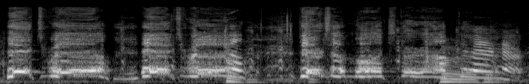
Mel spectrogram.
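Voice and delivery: high, loud, sobbing half-laughing cry; terrified crying shout. Retold or imitated. Mike runs up to Dad crying in terror. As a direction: scream it through tears in panic. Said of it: "Tears are falling out of his face".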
